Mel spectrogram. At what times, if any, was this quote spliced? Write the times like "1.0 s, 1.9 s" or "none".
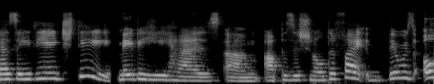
none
